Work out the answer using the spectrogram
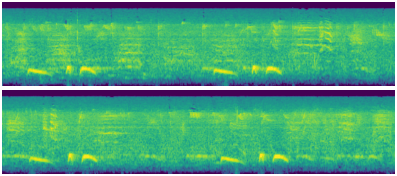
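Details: Scaled dove, known in Portuguese as fogo-apagou or rolinha-cascavel, repeating a low three-part coo, one down-slurred note then two quick clipped notes, about every two and a half seconds, over faint high chirps from other birds.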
